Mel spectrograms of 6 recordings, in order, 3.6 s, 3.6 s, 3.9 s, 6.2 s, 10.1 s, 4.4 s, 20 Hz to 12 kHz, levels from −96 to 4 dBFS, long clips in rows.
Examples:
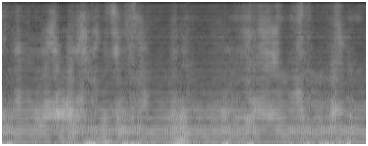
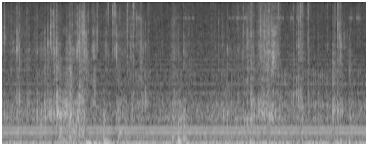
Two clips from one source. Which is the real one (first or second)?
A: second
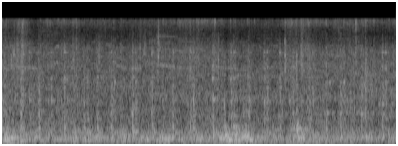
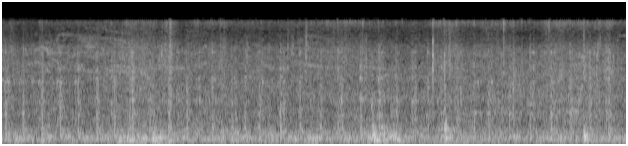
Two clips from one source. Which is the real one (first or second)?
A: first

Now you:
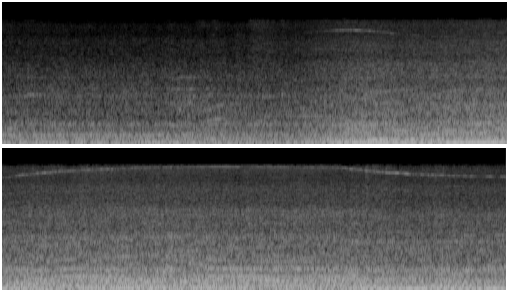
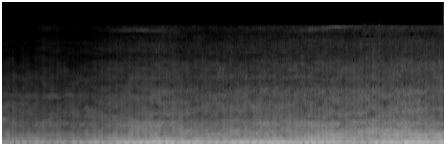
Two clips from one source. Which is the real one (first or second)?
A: first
